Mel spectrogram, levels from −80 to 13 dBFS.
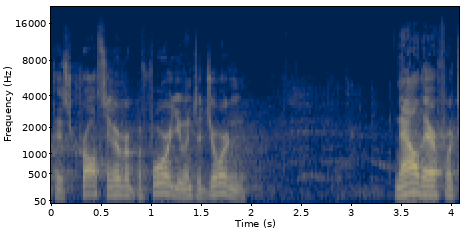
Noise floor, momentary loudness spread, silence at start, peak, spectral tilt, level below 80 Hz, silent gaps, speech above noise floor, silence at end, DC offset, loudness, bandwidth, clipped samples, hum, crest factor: -56 dBFS; 12 LU; 0 s; -4 dBFS; -5 dB/octave; -62 dBFS; none; 31 dB; 0 s; under 0.1%; -24 LUFS; 16.5 kHz; under 0.1%; none; 22 dB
